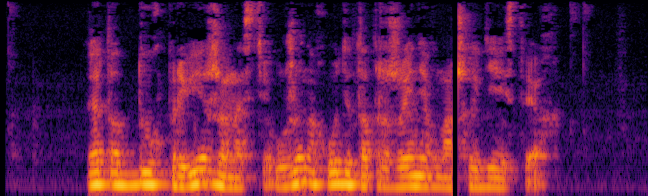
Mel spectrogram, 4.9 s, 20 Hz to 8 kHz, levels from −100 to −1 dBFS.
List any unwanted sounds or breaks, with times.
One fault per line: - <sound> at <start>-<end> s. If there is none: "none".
- dropout at 3.4-3.4 s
